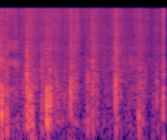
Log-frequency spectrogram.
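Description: A small child's boots crunching through deep snow at a run, quick steps about three a second.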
